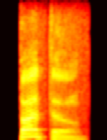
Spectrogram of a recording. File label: DUCK, spanish european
